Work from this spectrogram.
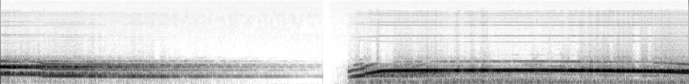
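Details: Wolf howling: an earlier howl trails off and fades to silence, then a new long, smooth howl swoops upward and holds a steady, mournful tone for about three seconds, with a faint low rumble underneath.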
